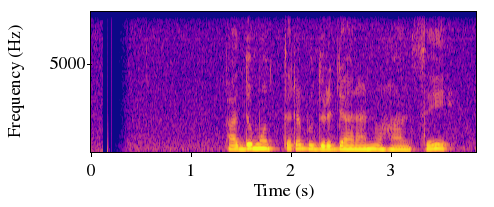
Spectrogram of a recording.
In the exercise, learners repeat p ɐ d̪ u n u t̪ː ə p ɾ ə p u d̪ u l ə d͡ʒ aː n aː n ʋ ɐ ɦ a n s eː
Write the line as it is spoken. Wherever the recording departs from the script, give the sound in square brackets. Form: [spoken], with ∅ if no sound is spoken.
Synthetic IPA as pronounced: p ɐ d̪ u [m] u t̪ː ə [∅] ɾ ə [b] u d̪ u [ɾ] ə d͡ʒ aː n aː n ʋ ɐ ɦ a n s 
